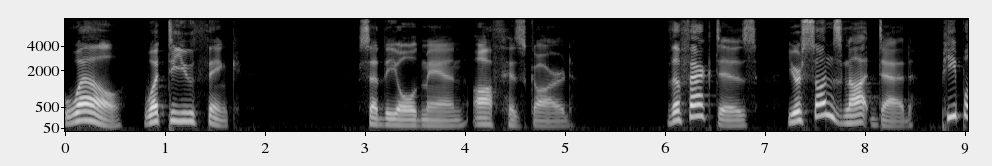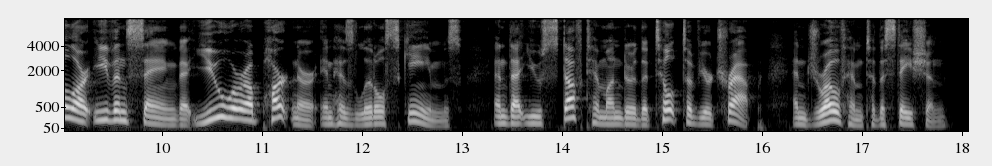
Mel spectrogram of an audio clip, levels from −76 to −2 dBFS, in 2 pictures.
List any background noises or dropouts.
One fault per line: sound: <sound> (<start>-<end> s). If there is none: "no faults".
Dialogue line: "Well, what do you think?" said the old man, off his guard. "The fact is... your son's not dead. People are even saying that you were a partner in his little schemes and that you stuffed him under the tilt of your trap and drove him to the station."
no faults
